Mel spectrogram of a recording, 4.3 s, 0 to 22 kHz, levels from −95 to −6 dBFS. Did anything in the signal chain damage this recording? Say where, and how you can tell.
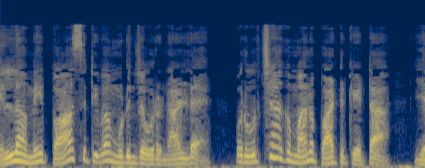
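Yes, at the codec stage, across the whole speech clip. The treble sounds bright but not real: s sounds come out gritty and lispy, with a metallic sheen, and nothing at all survives above 11.8 kHz. That points to likely HE-AAC compression at a low bitrate, fitting roughly 16 kbps. Only the lower band is coded, and the top is patched in by copying lower bands upward. On a spectrogram, the upper region shows repeated, blocky copies of lower harmonics that don't line up at the crossover, with a hard ceiling at 11.8 kHz.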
